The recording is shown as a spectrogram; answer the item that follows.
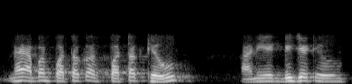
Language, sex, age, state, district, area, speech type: Marathi, male, 18-30, Maharashtra, Wardha, urban, conversation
